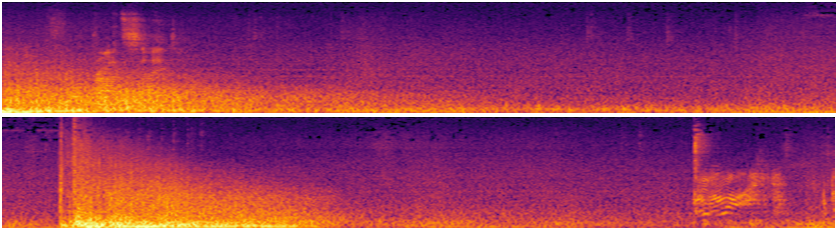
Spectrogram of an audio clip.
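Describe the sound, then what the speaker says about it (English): A battleship unleashes a full broadside of its guns in the naval combat game War Thunder: one massive, loud boom erupts mid-clip and rolls off into a long rumbling decay, with a smaller blast near the end over steady low background rumble. "Full broadside."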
